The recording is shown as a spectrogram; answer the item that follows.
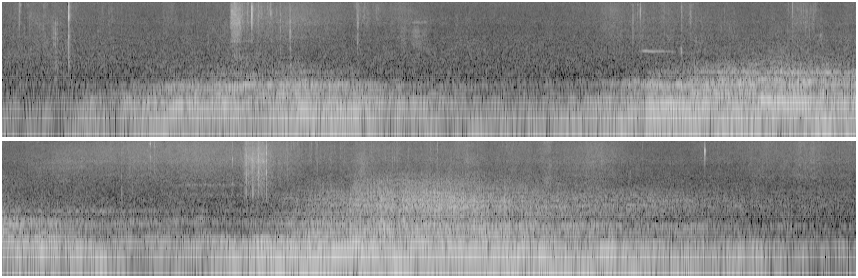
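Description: A deep, low rumble that swells and fades in slow waves, loudest about halfway through and again near the end.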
